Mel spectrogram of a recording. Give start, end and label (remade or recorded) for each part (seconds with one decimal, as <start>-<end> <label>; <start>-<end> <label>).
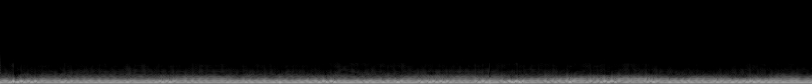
0.0-8.1 remade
